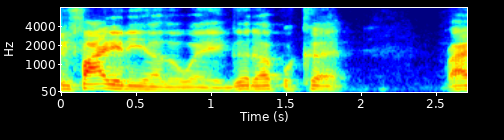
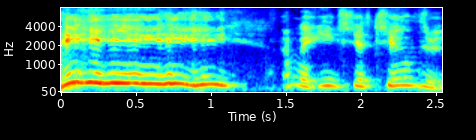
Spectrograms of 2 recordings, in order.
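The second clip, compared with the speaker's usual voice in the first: very high, squeaky, tittering voice. Imagining a Mike Tyson opponent hearing him at night, high-pitched Mike Tyson voice. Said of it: "Hearing this high pitched voice".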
